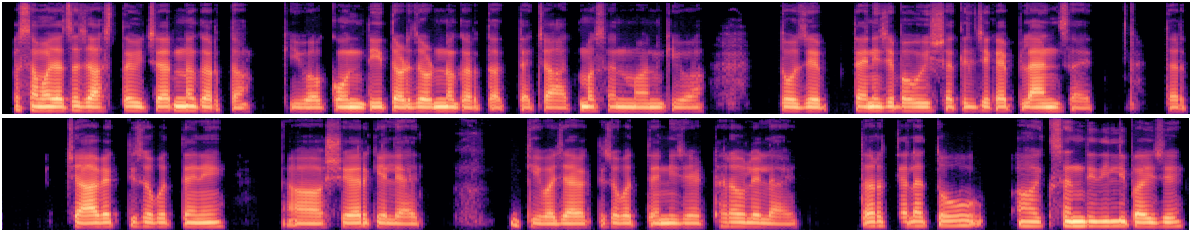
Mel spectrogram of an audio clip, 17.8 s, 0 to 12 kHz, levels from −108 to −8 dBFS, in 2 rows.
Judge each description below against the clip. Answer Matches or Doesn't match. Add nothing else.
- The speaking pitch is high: Doesn't match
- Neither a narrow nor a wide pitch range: Doesn't match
